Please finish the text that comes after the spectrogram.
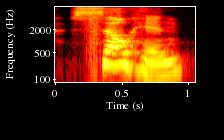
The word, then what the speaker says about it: Samhain: Halloween's origin dates back to the ancient Celtic festival of Samhain. Oh, it even shows how you pronounce it. Samhain.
